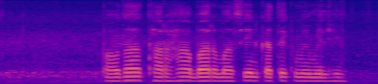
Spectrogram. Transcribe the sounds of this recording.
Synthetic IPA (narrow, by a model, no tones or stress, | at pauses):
pɐːd̪at̪ʰɐɾɦabɐɾmɐsiːnkɐt̪ɪkmẽmɪlɦiː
